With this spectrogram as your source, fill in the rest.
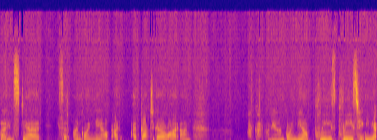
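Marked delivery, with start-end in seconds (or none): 1.5-7.5 put-on anxious, fervent, desperate tone. Retelling a dying person's words at the bedside: imitating an anxious, fervent plea. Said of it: "so anxious and with such a fervor".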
